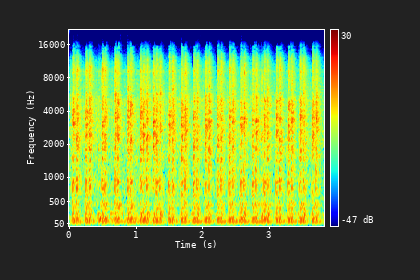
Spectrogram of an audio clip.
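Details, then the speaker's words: Harley-Davidson Sportster at idle after replacing the leaking front exhaust gasket (leak appeared after a 1900-mile, four-day trip), heat shield and O2 sensor refitted: still loud but much better, lumpy V-twin beat with no ticking or exhaust puffing; normal idle. "it's still loud but it sounds a hell of a lot better no"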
